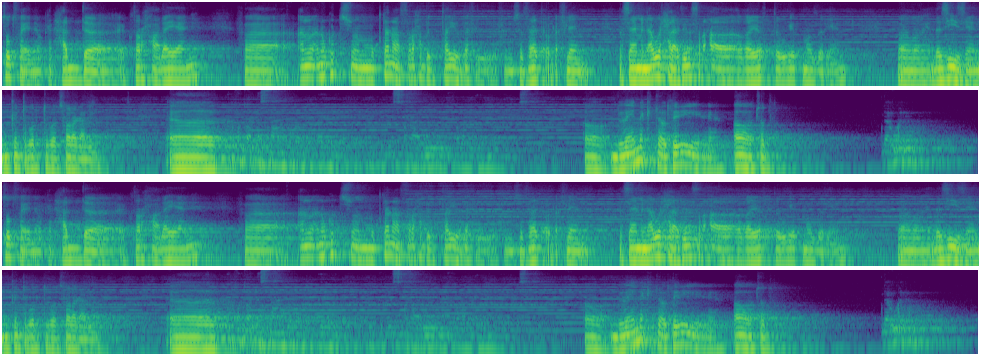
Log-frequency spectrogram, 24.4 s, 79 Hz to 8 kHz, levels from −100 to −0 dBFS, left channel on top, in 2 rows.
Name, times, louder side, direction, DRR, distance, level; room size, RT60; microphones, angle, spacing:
voice 1, 0.0-2.5 3.0-7.3 7.7-10.6 11.2-13.4 14.3-14.9 19.5-21.8, left 2 dB, 35° left, 8 dB, 0.5 m, -22 dB
sound 1, 5.0-20.3, right 2 dB, 60° right, 6.0 m, -51 dB
sound 2, 5.6-13.1, equal, 80° right, 5.9 m, -50 dB
voice 2, 8.5-9.0 14.7-19.0 20.4-20.7 23.2-23.6, equal, 20° right, 0 dB, 3.7 m, -37 dB
26.0 x 12.5 x 8.5 m, 2.2 s
head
